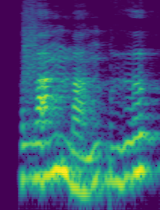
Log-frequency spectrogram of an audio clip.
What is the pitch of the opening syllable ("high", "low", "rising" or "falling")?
rising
